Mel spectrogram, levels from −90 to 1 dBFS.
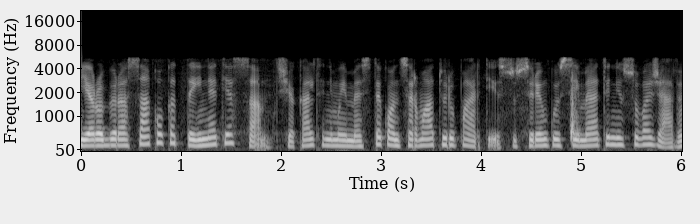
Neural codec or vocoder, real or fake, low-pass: vocoder, 22.05 kHz, 80 mel bands, Vocos; fake; 5.4 kHz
